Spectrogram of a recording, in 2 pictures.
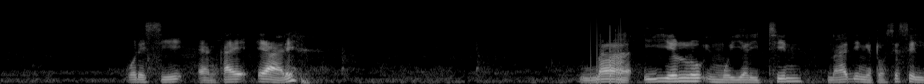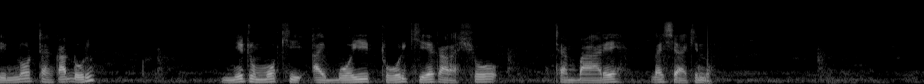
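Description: At 4.65 to 4.69 s the speech briefly dips and warbles, then comes back weak or rough for a moment. This is a lost AMR speech frame. A single 20 ms frame failed its error check, and the AMR wideband (HD Voice) decoder filled the gap by extending the previous frame's pitch and vocal-tract shape at reduced gain. One frame is too short for the sound to stretch out or fade, so all that remains is a small smeared wobble in the wideband speech.

From 5.91 to 6.21 s, and again from 16.24 to 16.48 s, a gritty burst of crackle tears across the speech, then clears. This is processor overload crackle. The processor fell behind and missed a run of small buffer deadlines. The missed buffers were skipped rather than repeated, so each one leaves a tiny hard-edged hole. The spacing of the ticks fits buffers of around 5 ms, with roughly fifteen missed in each burst, and together they fuse into the tearing texture you hear.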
